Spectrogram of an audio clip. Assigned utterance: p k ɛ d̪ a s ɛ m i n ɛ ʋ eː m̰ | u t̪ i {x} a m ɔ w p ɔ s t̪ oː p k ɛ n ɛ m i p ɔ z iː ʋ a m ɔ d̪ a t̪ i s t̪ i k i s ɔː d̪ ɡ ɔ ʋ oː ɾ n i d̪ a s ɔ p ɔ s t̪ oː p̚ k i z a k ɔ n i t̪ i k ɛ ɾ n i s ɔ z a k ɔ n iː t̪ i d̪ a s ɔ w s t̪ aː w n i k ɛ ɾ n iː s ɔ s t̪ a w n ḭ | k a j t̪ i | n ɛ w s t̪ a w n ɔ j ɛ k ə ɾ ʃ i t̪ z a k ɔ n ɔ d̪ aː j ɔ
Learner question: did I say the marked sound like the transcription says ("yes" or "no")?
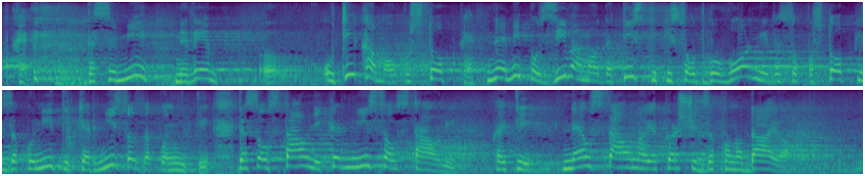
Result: no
